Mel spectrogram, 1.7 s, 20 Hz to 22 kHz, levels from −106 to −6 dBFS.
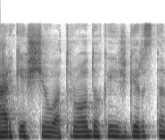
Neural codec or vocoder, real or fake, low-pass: none; real; 10.8 kHz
